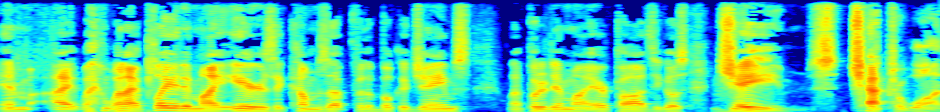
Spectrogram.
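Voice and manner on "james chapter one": put-on very strong British accent, low and drawn-out. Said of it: "speaks the King James in this very strong British accent".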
